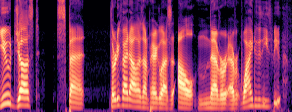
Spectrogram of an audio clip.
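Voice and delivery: normal talking voice

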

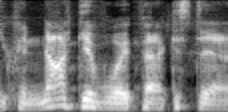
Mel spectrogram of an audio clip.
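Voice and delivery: stern, severe, strict official-sounding tone. Retelling a conference organizer's warning to the delegates: imitating a stern voice. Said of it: "very sternly was like".

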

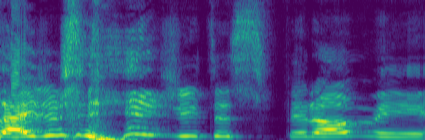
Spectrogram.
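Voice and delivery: high voice, laughing throughout.

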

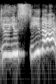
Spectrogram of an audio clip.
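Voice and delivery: crying, high-pitched voice. Retelling a man in a helicopter asking the co-pilot: imitating Walt Disney crying. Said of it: "he turned to the co-pilot crying".

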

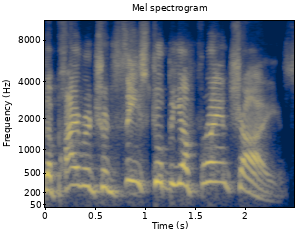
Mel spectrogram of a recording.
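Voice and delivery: high-pitched, top-of-the-lungs screaming rant. Retelling a radio rant after a baseball trade, imitating someone screaming. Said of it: "was screaming at the top of his lungs".

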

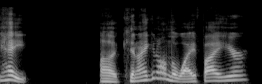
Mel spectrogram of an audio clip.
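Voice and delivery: very quiet, hushed, low-key murmur. Retelling someone asking others for the Wi-Fi: imitating Demonte speaking very quietly. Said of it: "very quietly to".

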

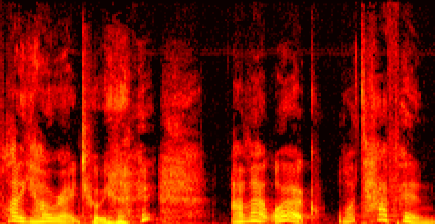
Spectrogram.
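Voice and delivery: high, giggling, laughing while talking. Retelling her mum's reply on the phone from work: imitating her mum giggling. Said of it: "And she's having a giggle".

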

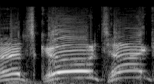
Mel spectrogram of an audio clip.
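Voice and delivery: pumped-up, high, loud stadium announcer call. Showing the in-stadium pa voice for the ticats home games: stadium pa announcer call. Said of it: "the P A voice, the stadium, in-stadium voice".

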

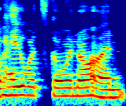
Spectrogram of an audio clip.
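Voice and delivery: soft, gentle delivery. A dad retells asking an uncomfortable other dad what's going on: retelling a gentle question. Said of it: "I gently asked".

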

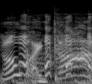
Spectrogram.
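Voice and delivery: incredulous laughter in voice.

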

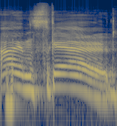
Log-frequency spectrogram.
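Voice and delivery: weird, unsettling, high, eerie horror-movie voice. Retelling what a scared girl said to the speaker, imitating a creepy, weird voice. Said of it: "really weird, like Children of the Corn shit".

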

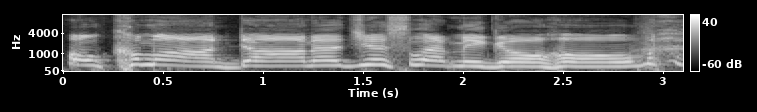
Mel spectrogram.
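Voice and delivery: mock very high, drawn-out, slow drunken begging. Retelling a drunk man on the ground being handcuffed by an officer he knows: imitating a drunk man pleading. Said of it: "He's all drunk and disheveled. He's like".

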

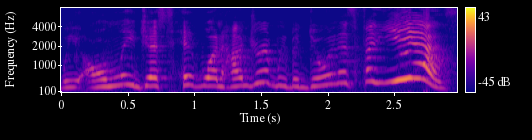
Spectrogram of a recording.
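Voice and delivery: loud, put-on old woman voice, New York accent. A podcast host reacts to their 100th episode: old New York woman voice. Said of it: "you turn into a New York, old New York woman".

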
